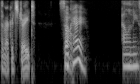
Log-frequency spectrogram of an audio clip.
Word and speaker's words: Elenee: hearing a lot of different um pronounce or pronounces of your names and um we're gonna set the record straight so okay elenie say your name elenie oh it's elenie even I'm saying it wrong you're all good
